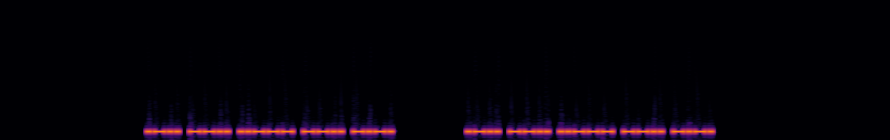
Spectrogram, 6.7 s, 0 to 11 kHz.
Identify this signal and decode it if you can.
Morse code, heard as a keyed tone, about 43 wpm, 700 Hz. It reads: LZ2ZC LZ2ZC
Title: DXCC-100 Call Signs - 5 Characters - Repeated 2x - 45wpm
